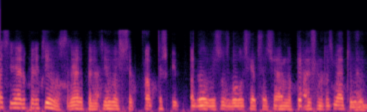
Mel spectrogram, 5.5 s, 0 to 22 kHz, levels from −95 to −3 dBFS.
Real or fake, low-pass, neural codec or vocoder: fake; 7.2 kHz; codec, 16 kHz, 1 kbps, FreqCodec, smaller model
